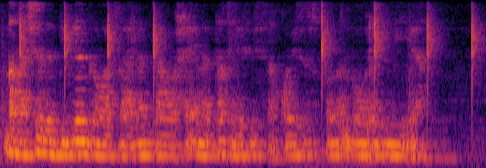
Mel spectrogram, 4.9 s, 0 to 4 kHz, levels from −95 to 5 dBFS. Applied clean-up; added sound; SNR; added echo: none; Hands; 14 dB; reverberation time 0.3 s.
